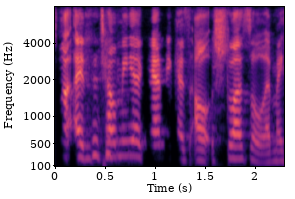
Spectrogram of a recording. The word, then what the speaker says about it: Schlussel: And tell me again, because Schlussel, am I saying it right this Yes, time?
